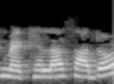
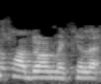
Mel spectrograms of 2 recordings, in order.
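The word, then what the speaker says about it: mekhela chador: You can either call it mekhela sadar or sadar mekhela. Any of the two two ways it works.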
